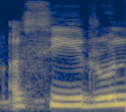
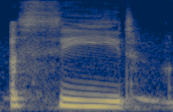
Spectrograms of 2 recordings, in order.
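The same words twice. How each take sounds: First: असीरुन with "un" added after the r; wrong "un" ending. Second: असीर ending on a plain r, no "un"; simple stop ending. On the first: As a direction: finish असीरुन on a full -run. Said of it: "असीरुन नहीं पढ़ना". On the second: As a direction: stop on the r of असीर after a long ee. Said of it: "simple पढ़ना होता है". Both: Shown as a demonstration.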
